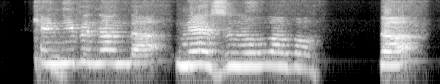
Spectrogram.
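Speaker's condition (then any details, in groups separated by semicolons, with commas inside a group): ALS; about one year since diagnosis, clinical trial, difficulty transferring chairs; voice affected, sometimes hard to understand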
